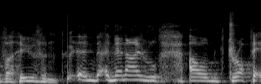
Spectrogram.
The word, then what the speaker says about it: Verhoeven: I was told by a Dutch friend it's Paul Verhoeven, and then I'll drop it into conversation.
